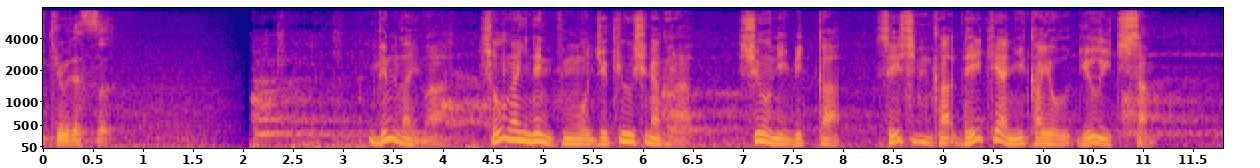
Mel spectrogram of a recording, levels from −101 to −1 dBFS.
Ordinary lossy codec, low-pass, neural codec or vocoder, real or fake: none; 7.2 kHz; codec, 16 kHz, 4 kbps, FunCodec, trained on LibriTTS, 50 frames a second; fake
